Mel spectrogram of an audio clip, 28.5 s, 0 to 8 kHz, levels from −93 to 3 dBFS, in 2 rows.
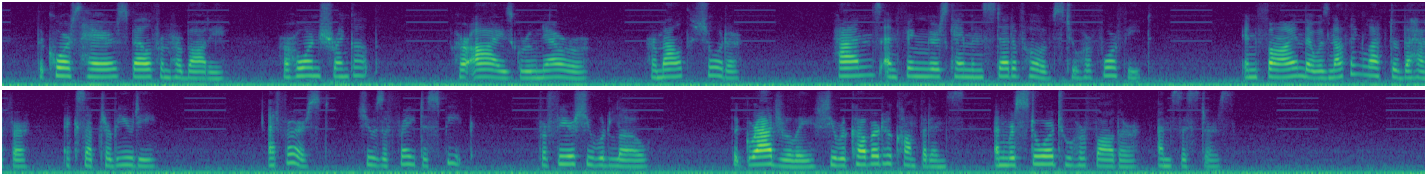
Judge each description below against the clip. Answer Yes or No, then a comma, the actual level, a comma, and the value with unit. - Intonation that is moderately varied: Yes, average, 3.5 semitones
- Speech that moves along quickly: No, average, 140 wpm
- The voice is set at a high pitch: Yes, high, 220 Hz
